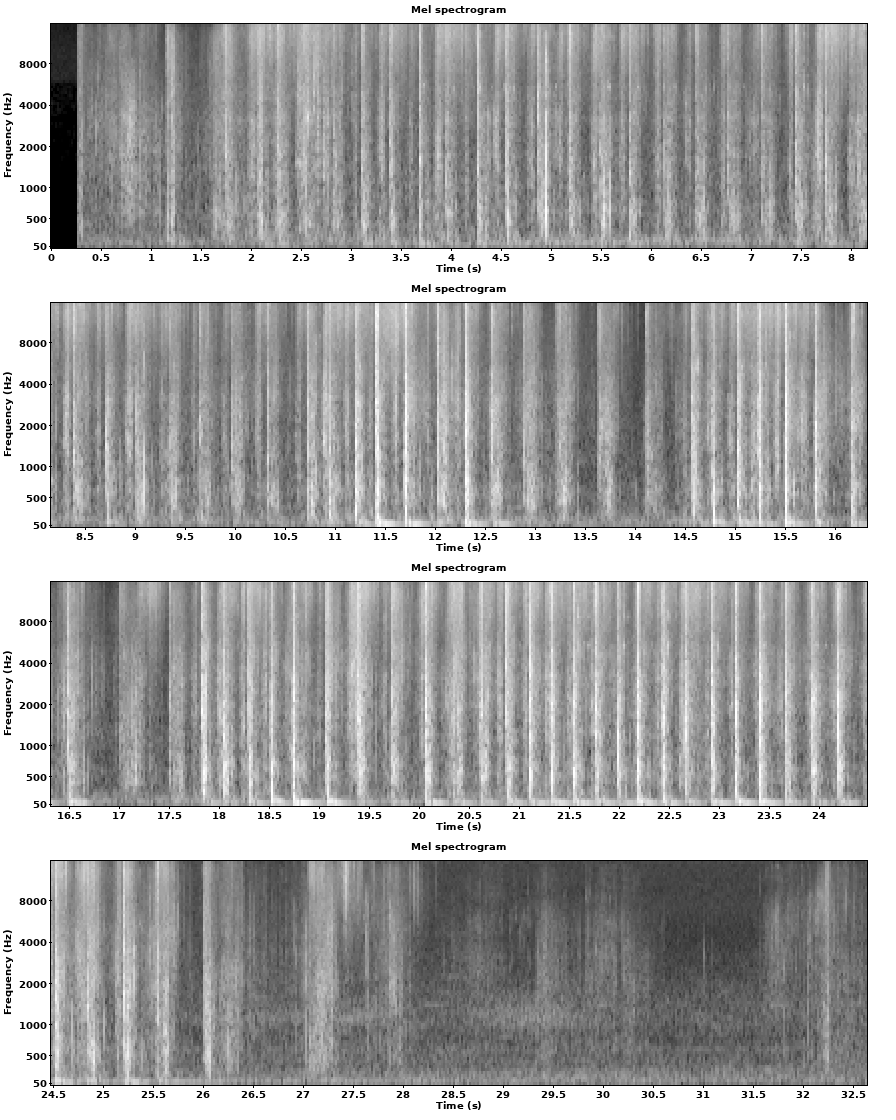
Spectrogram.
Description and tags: Gravel Running
Recording of various steps on Gravel
going, gravel, grit, running, Steps, stones, walk, walking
